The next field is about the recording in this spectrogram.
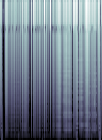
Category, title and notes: Sound effects > Electronic / Design
my brothers mic static longer Original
